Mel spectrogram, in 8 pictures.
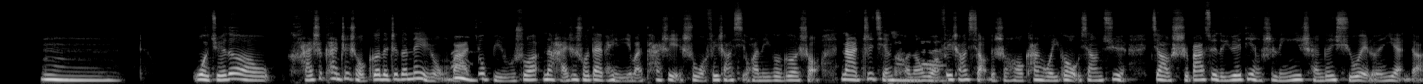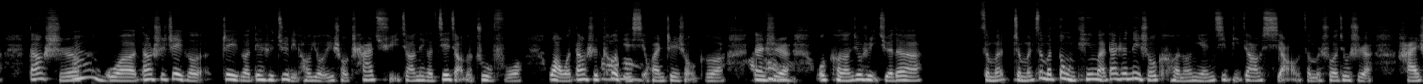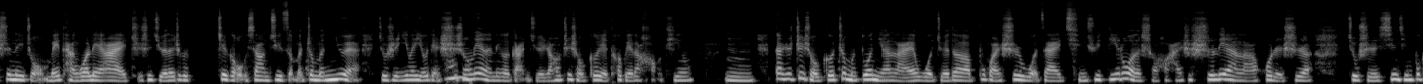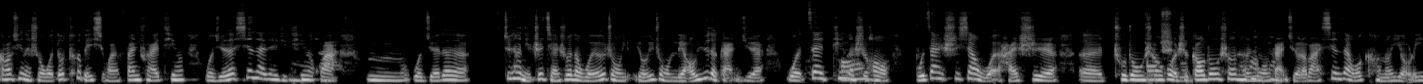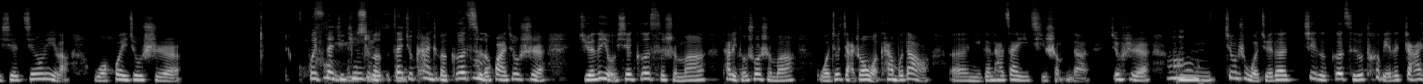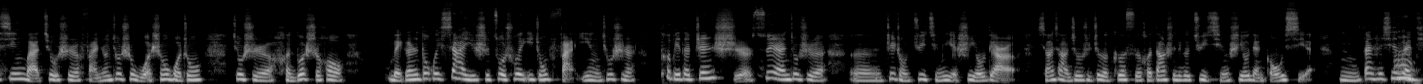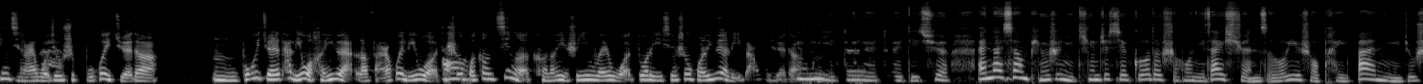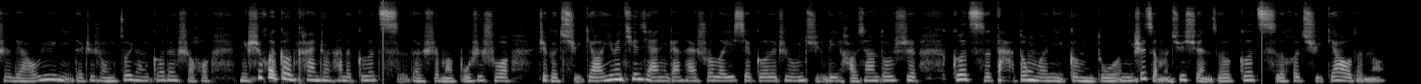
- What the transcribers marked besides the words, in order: lip smack; other background noise
- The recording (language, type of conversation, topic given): Chinese, podcast, 失恋后你会把歌单彻底换掉吗？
